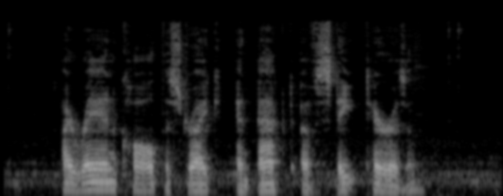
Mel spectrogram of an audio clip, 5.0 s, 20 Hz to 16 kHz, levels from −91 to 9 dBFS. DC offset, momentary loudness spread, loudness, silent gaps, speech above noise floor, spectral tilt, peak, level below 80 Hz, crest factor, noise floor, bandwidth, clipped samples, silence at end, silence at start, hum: under 0.1%; 8 LU; -36 LUFS; none; 31 dB; -5 dB/octave; -20 dBFS; -58 dBFS; 18 dB; -66 dBFS; 11.5 kHz; under 0.1%; 0.8 s; 0.6 s; none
